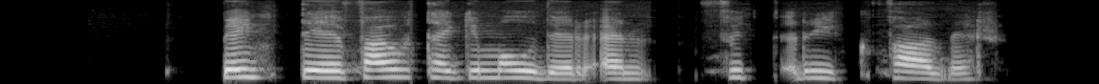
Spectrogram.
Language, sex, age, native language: Icelandic, female, 18-19, Icelandic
